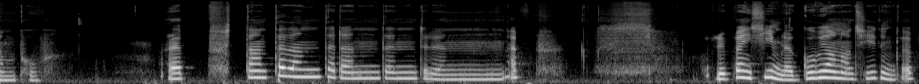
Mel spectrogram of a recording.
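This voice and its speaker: A woman's voice: sits high, warm tone, dry recording. A woman casually commenting on a game she plays for viewers, chatty and full of exclamations and filler words. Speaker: gaming vlogger.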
